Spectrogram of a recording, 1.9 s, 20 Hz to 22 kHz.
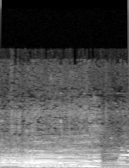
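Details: Cattle at the Raniganj cattle market in Dinajpur, where beef bulls and cows are sold, on 7 April: one long, rich, harmonic moo lasting about a second and a half, dropping at the end, followed by quieter market background.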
